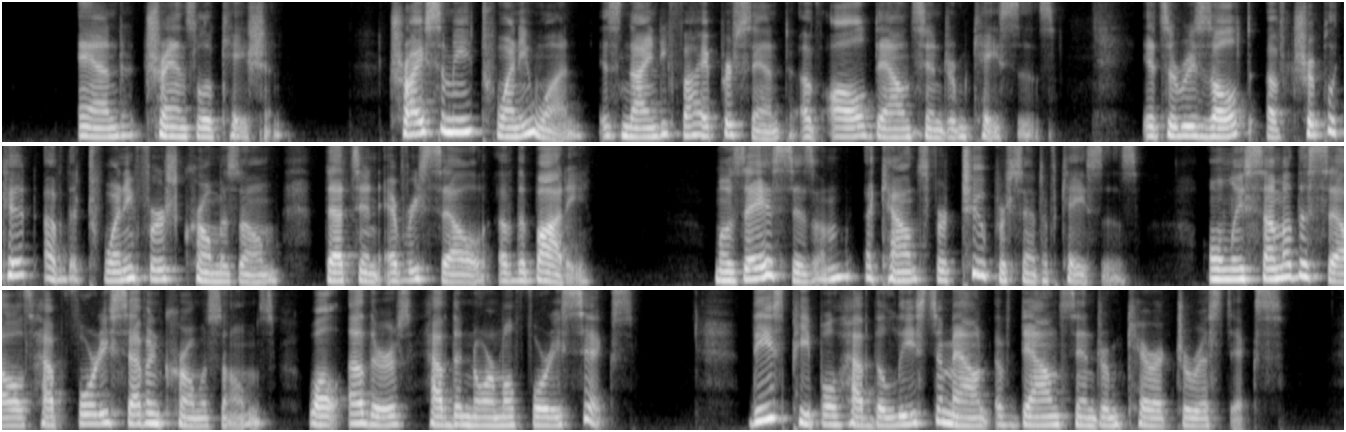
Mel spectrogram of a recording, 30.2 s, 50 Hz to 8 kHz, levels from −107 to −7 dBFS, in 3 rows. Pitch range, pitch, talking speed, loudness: 170-215 Hz, 185 Hz, 115 wpm, -25 LUFS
